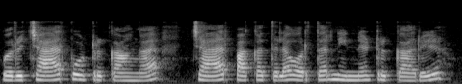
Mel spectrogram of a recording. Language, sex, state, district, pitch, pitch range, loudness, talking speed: Tamil, female, Tamil Nadu, Nilgiris, 200 Hz, 195-210 Hz, -17 LUFS, 90 wpm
